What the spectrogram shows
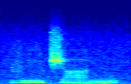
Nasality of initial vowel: nasal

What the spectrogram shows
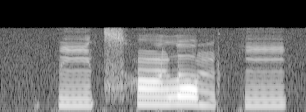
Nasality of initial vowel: nasal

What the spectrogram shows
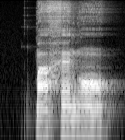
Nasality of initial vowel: nasal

